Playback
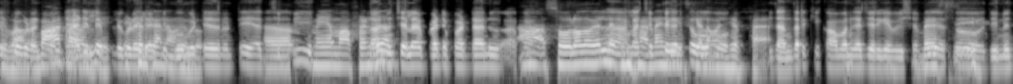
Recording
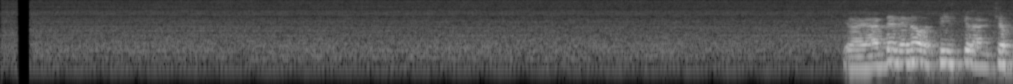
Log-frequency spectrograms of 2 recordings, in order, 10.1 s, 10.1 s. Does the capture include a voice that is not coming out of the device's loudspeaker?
Yes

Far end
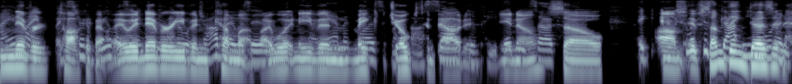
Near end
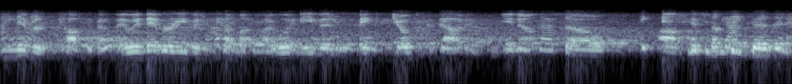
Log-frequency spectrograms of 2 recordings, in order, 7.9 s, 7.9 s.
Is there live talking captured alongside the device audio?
No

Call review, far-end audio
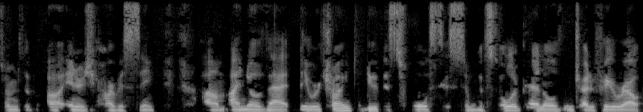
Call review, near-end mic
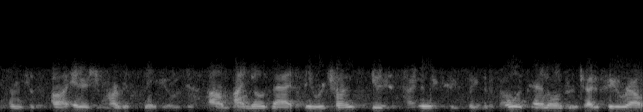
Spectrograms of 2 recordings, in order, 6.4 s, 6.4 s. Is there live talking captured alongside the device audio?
Yes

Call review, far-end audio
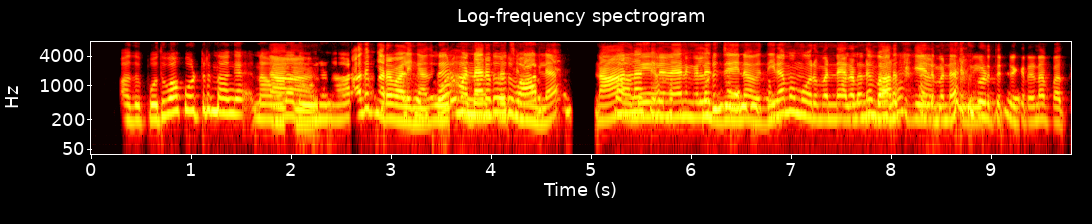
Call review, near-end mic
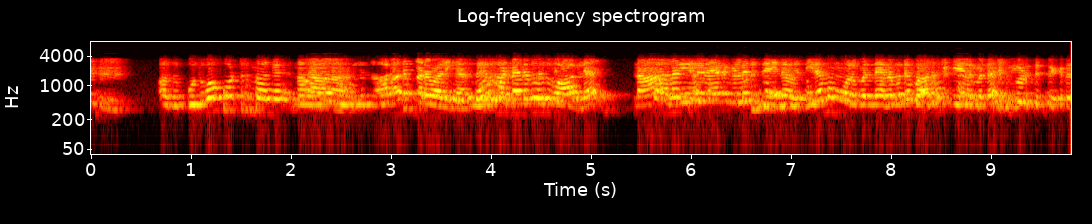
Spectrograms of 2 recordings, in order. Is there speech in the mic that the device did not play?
No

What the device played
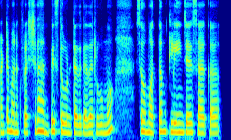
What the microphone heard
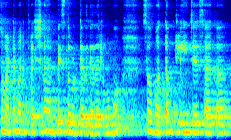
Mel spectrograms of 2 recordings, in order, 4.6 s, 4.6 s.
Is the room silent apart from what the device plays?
Yes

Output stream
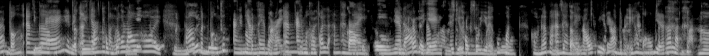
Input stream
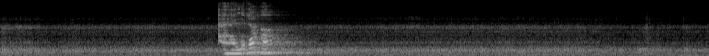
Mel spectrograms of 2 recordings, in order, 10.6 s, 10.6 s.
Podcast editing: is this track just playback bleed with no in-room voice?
No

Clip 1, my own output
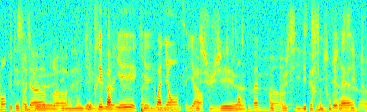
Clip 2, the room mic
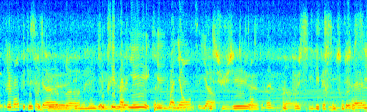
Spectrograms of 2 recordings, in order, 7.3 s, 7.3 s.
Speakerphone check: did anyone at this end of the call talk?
No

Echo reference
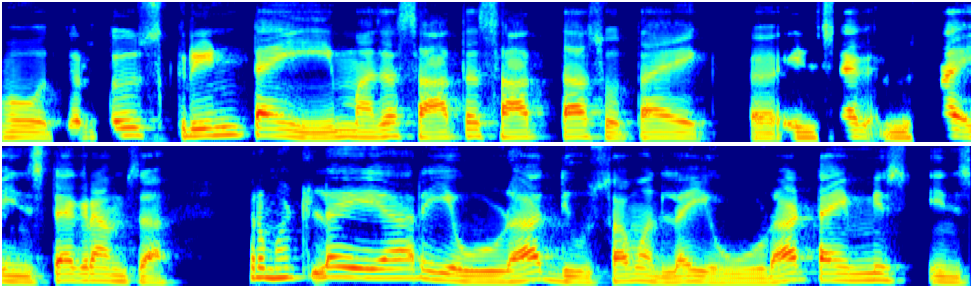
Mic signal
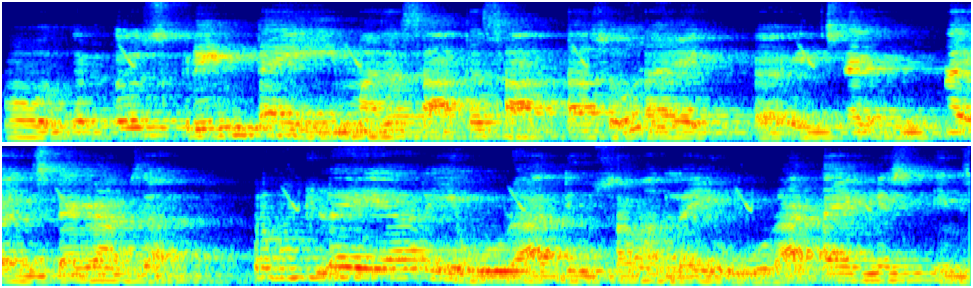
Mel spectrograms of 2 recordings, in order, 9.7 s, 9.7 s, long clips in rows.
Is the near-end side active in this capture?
Yes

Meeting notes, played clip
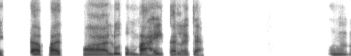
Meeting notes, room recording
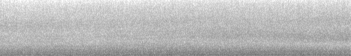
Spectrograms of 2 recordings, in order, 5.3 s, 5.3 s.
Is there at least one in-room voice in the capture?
No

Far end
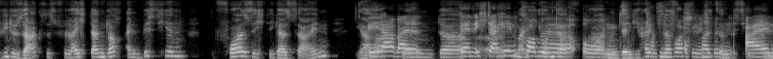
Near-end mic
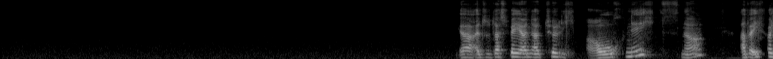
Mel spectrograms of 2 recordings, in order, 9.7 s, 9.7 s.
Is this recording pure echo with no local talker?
No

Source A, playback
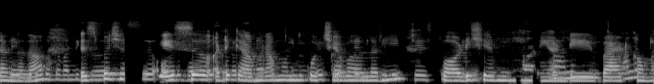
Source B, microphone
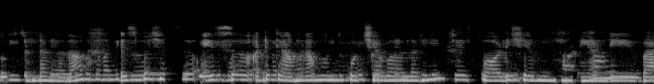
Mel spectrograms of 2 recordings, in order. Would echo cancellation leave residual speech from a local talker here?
No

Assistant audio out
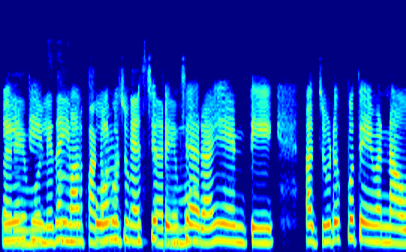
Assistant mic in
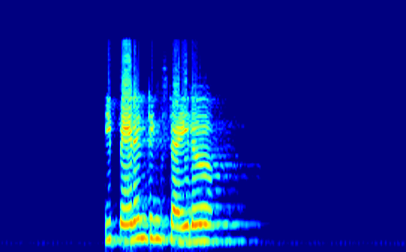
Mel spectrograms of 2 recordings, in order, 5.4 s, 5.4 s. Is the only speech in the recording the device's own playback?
No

